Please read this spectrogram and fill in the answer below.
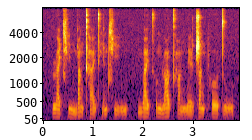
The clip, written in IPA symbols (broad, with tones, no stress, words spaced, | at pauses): ɻä˧˥ t͡ɕʰi˨˩ŋmjɑ˥˩ŋ kʰa˨˩ɪ̯t̪ʰjɛ˦nt͡ɕʰi˨˩˦ŋ | mwa˥˧ɪ̯t̪ʰʊ˥˩ŋ ɻɑ˥ʊ̯kʰɑ˨˩ŋn̪we˧˥ɪ̯ʈ͡ʂɑ˥˩ŋ pʰo˥ʊ̯ t̪u˨˩˦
